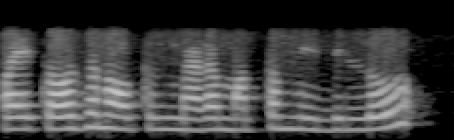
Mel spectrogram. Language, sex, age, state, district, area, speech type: Telugu, female, 18-30, Andhra Pradesh, Nellore, rural, conversation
